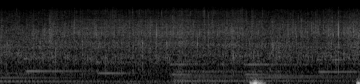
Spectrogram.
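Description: Food frying in a pan in a video game cooking scene, with one side cooking without being flipped: a steady, even sizzling hiss with faint tonal hum and a couple of soft low thumps, and no voices.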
